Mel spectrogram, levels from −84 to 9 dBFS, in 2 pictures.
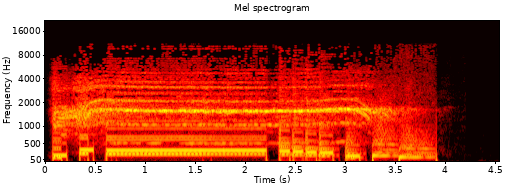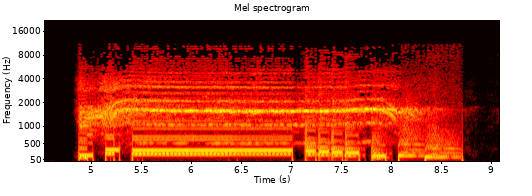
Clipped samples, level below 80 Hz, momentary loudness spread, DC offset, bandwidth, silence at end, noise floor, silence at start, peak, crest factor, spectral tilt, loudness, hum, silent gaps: under 0.1%; -44 dBFS; 10 LU; under 0.1%; 11.5 kHz; 0.35 s; -75 dBFS; 0.05 s; -6 dBFS; 14 dB; -5 dB/octave; -18 LUFS; none; none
